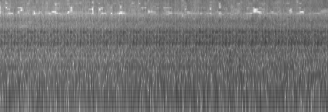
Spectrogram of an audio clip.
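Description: Engine of a ride-on machine running steadily at an even speed as it travels.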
